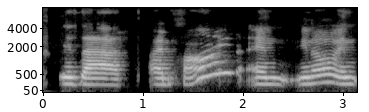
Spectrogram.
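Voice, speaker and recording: Talking at a fairly slow pace, a woman uses lively intonation. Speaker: English teacher. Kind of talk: podcast interview. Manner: halting, many repetitions.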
